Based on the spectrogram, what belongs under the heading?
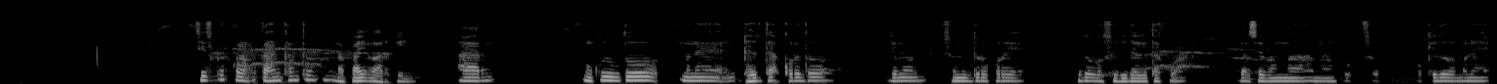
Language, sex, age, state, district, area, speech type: Santali, male, 30-45, West Bengal, Jhargram, rural, spontaneous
